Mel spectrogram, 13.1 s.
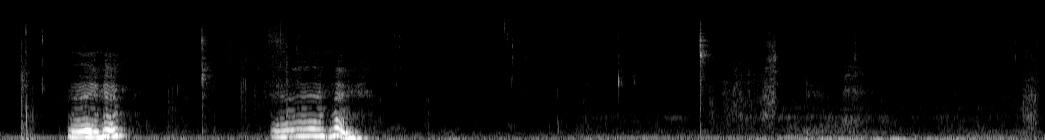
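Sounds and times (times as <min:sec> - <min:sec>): low steady hum: 0:00.0 - 0:13.0
person chewing food: 0:00.4 - 0:00.8, 0:04.7 - 0:09.1.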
